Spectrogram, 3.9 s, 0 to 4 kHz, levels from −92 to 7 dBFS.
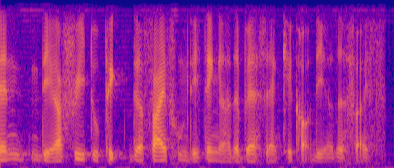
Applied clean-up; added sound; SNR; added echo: none; none; none; none.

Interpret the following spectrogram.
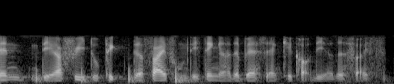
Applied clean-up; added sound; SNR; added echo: none; Tap; 15 dB; none.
